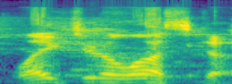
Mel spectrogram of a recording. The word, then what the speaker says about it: Lake Junaluska: And now, I'm going to mispronounce this like I always do, so I'm going to let you pronounce it, Lake Junaluska. Lake Junaluska.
